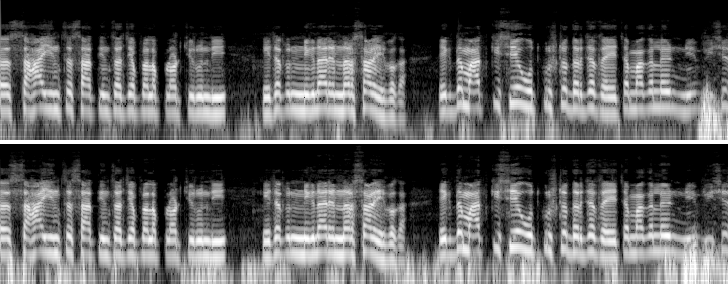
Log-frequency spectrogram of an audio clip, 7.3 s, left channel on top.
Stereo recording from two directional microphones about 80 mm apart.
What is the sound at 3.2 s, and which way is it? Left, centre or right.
A man's voice, right.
